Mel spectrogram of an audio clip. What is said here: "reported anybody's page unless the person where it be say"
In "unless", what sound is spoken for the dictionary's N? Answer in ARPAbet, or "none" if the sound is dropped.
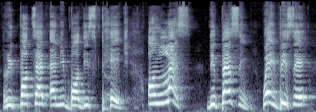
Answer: N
